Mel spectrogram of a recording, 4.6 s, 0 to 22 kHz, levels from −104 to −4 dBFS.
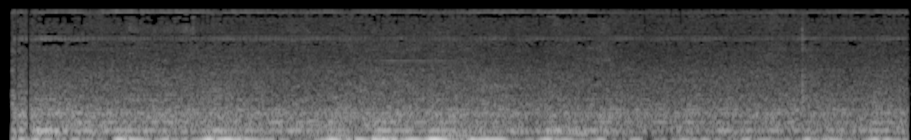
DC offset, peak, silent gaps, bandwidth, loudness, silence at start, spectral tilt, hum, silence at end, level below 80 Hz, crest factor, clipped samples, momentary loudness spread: under 0.1%; -24 dBFS; none; 17 kHz; -47 LUFS; 0.05 s; -5 dB/octave; none; 0 s; -54 dBFS; 16 dB; under 0.1%; 6 LU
